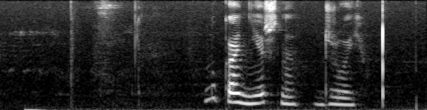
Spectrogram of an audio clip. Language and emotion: Russian, neutral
